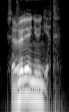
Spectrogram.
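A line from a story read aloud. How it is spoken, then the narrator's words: Cynical snort. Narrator (Russian): цинично хмыкнул Тед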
